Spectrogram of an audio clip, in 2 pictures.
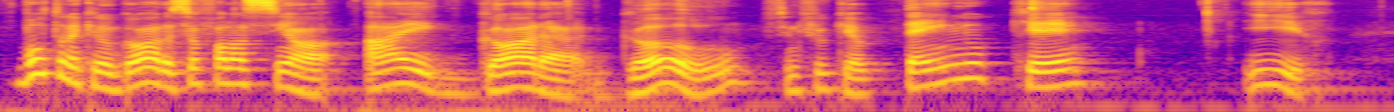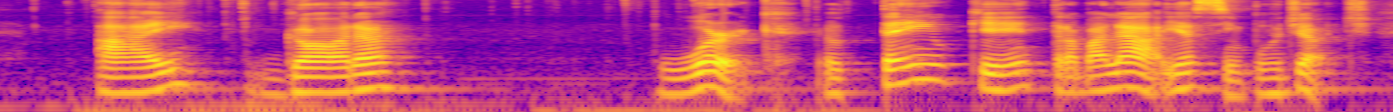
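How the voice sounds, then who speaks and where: A man with a Brazilian Portuguese accent teaching an English lesson online, patiently repeating and drilling words slowly. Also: fairly high pitch, animated, a little mellow.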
